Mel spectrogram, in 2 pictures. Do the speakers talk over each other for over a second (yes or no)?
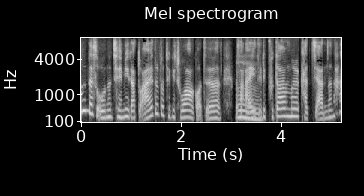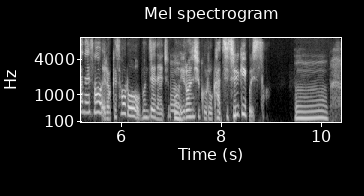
no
